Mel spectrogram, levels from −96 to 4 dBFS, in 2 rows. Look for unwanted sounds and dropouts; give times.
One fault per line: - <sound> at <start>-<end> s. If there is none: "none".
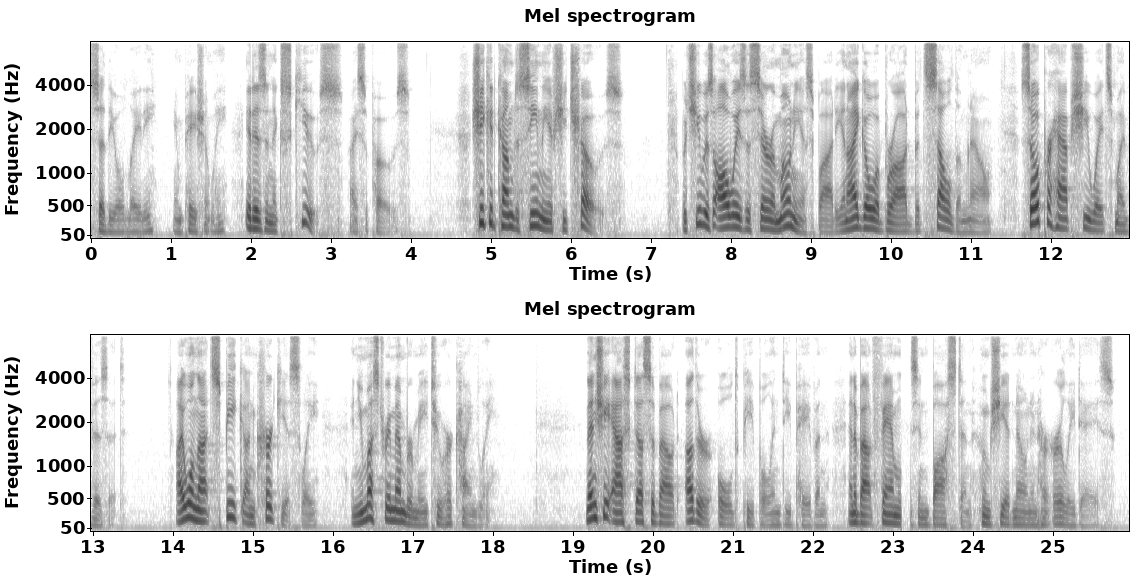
- dropout at 23.1-23.2 s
